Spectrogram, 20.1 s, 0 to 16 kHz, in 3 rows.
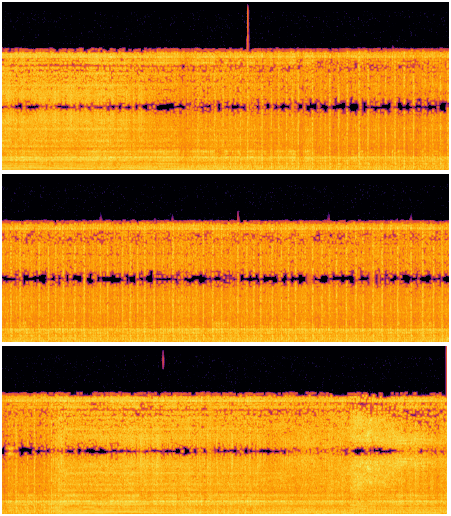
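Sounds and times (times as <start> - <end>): small engine running at low revs: 0.0 - 20.0.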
